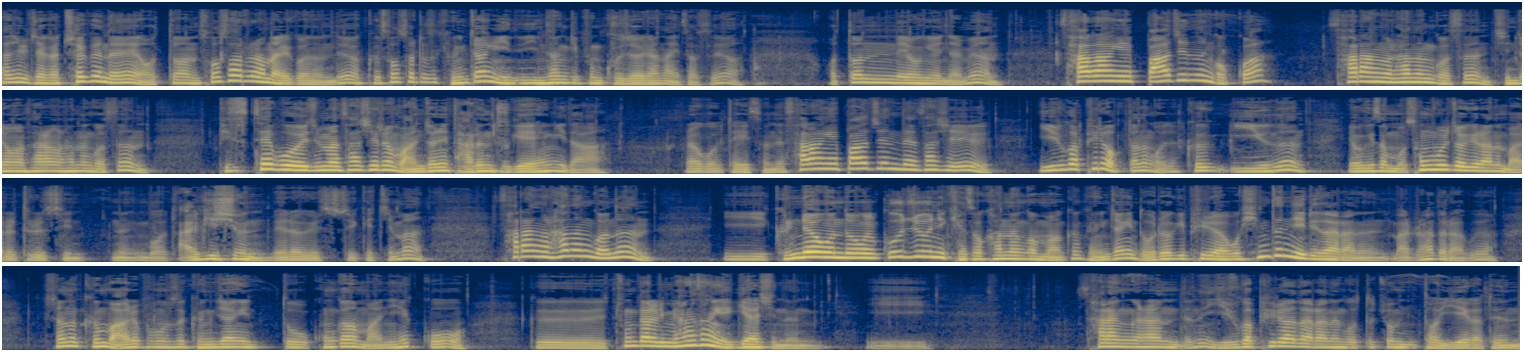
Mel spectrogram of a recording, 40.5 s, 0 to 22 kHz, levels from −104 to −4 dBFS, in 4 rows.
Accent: native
